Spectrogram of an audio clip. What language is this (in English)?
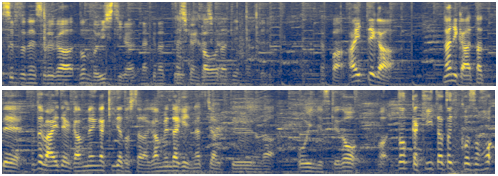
Japanese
